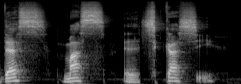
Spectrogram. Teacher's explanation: vowel devoicing, where vowels become voiceless and sound pretty much silent, but are pronounced regardless. This can occur whenever the vowels I or U come after a voiceless consonant and before another voiceless consonant or appear at the ends of a word, like in des, mas, and shikashi.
